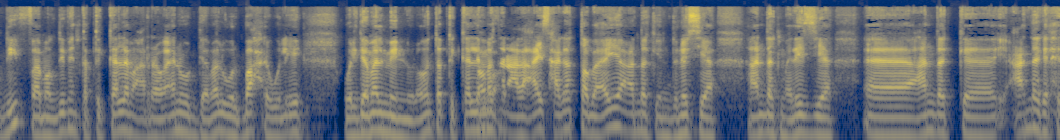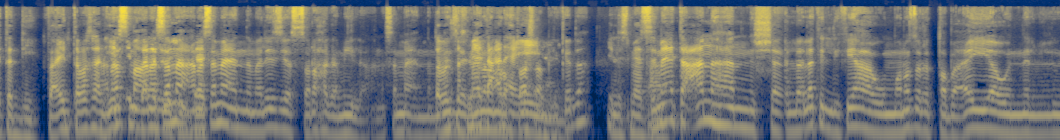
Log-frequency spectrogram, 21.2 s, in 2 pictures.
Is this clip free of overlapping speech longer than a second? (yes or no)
no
